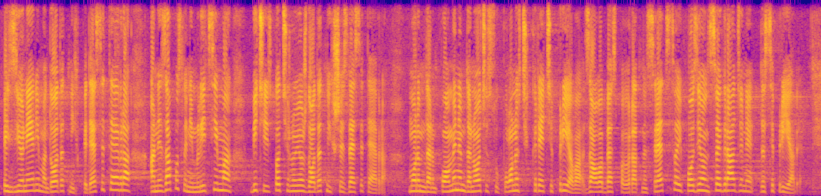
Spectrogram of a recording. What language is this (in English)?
Serbian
